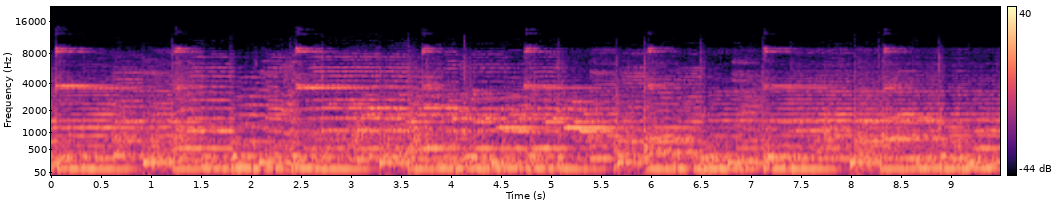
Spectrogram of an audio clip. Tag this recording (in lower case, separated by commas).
music, classical music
